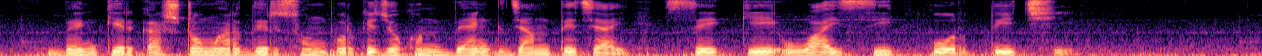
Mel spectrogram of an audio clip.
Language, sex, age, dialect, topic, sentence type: Bengali, male, 18-24, Western, banking, statement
